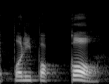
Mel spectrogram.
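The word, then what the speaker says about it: পরিপক্ব: We write va, but we don't pronounce va in Bengali. We say paripakko, apakko.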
